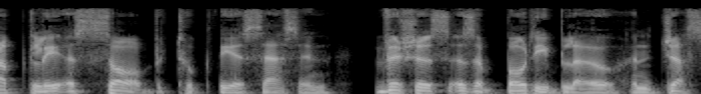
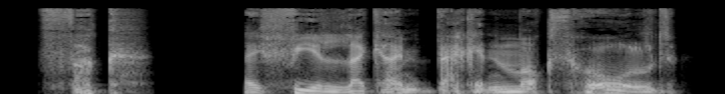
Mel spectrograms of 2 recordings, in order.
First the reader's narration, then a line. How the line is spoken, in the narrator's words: he said in a growl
